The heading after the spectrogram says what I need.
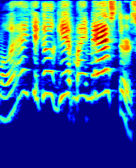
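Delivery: very high, rising, mocking put-on voice. Voicing women in their thirties and forties considering a master's, in a mocking high voice. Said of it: "kind of high voice there".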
